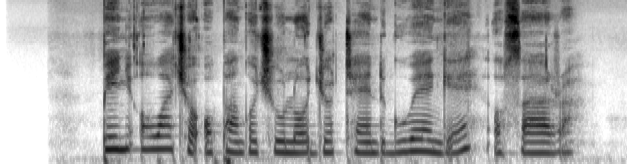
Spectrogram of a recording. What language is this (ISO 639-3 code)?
luo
